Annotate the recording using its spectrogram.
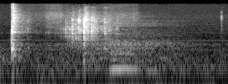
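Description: A candle being lit: a sharp click, then a short scraping hiss just under a second in.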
